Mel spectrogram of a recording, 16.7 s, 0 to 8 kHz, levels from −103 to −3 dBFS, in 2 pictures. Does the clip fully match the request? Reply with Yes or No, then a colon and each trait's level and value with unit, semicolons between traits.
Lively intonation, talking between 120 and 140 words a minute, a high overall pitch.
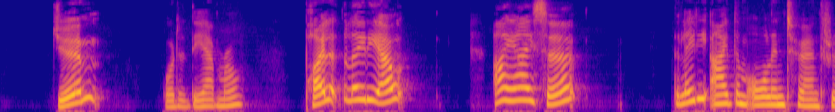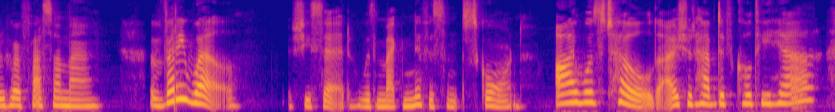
Yes: wide, 7.0 semitones; slow, 135 wpm; high, 215 Hz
